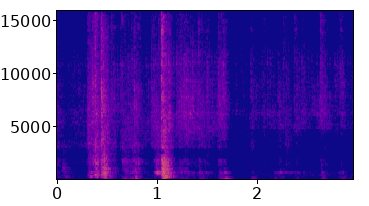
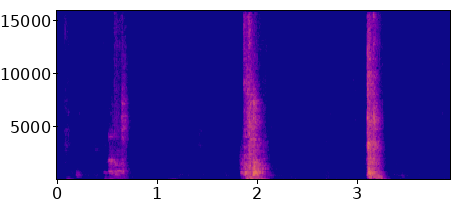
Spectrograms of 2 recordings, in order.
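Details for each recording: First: Bicycle rear derailleur shifting into middle gears during a bike check: irregular crunchy clicks and rattles as the chain fails to settle cleanly on the cog; rear derailleur needs adjustment. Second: Bicycle in a stand, no load, cranked by hand while shifting through the gears: crisp clean click at each shift about once a second, no grinding or chatter, smooth derailleur shifting.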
